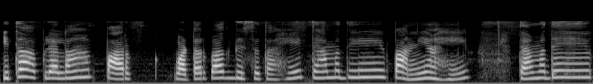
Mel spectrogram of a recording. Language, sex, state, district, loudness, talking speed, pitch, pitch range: Marathi, female, Maharashtra, Pune, -18 LUFS, 120 wpm, 295 Hz, 270-330 Hz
